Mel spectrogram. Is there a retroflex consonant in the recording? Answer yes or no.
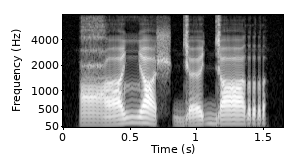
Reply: no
